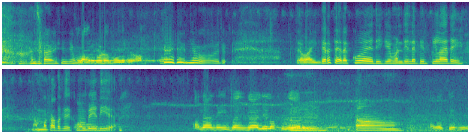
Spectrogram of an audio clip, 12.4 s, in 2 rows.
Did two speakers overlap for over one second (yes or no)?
no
